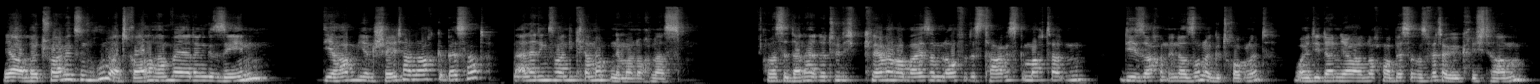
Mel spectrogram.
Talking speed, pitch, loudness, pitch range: 190 wpm, 180 Hz, -20 LUFS, 160-195 Hz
